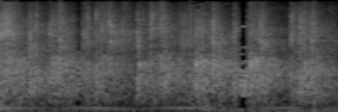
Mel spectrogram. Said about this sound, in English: Can we give her a hand clap?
